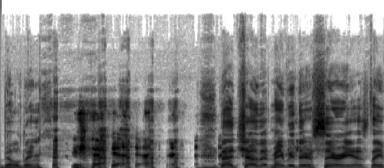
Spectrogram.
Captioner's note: both Laughing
